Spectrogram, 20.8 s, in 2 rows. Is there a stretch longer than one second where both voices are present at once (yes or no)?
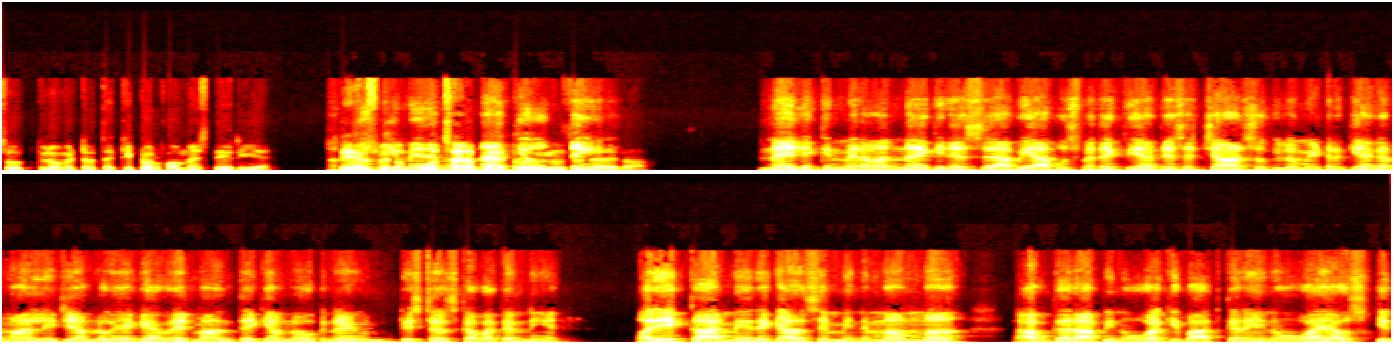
yes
